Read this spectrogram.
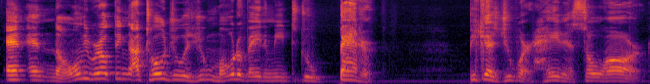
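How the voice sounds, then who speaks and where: A man ranting profanely to his livestream chat, swinging from shouted outbursts to low muttering and repeating himself. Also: animated, normal speed. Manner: repetitive, talks straight to viewers.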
